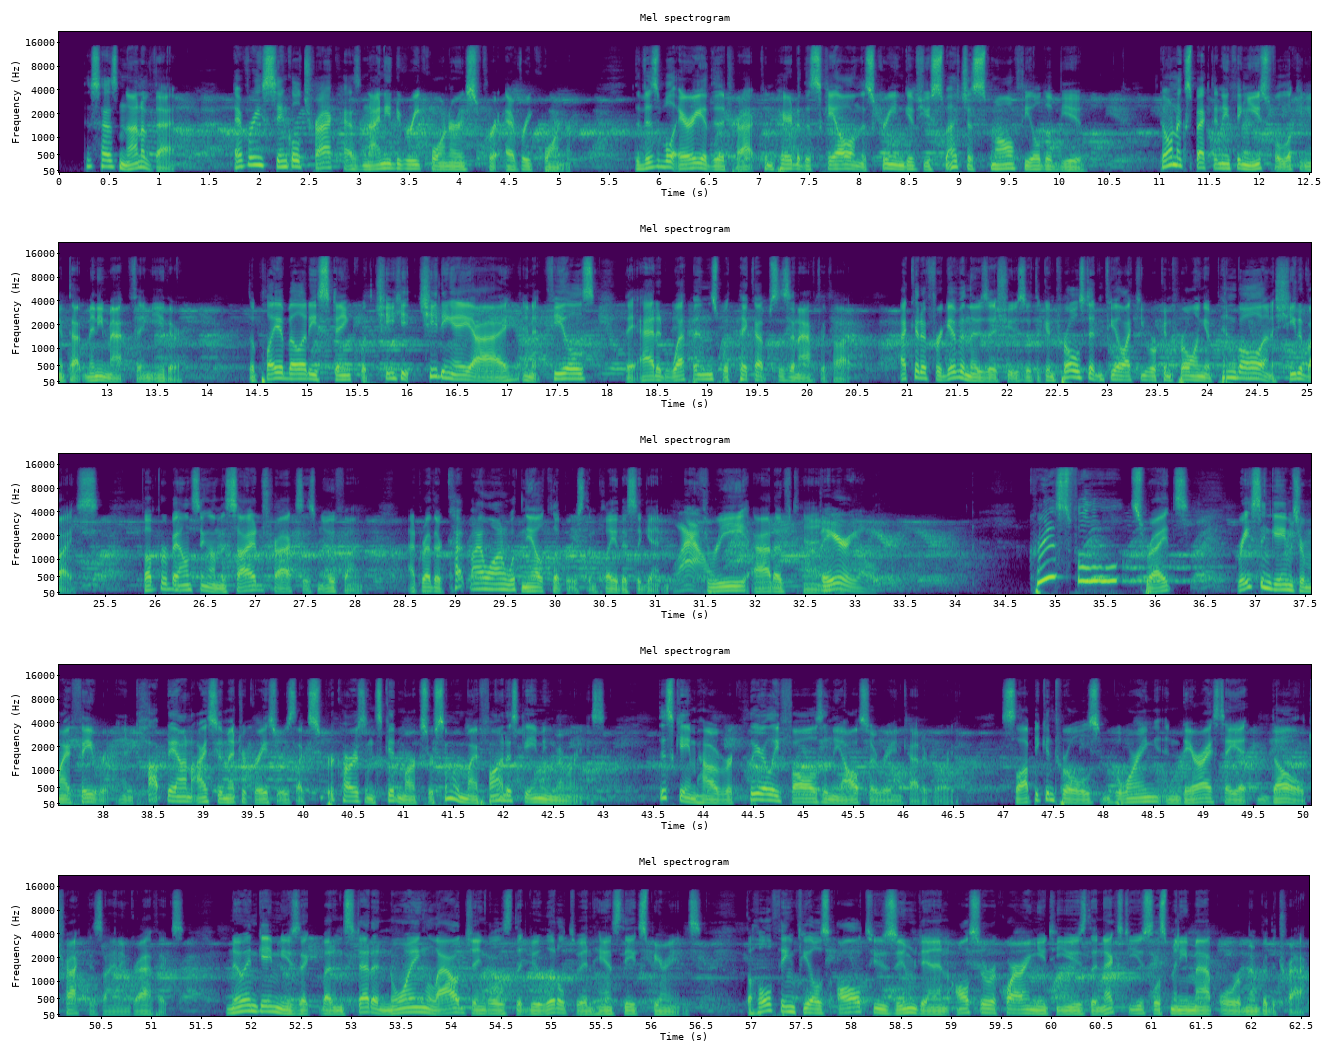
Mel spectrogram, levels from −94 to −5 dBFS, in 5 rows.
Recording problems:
echo of what is said; strong; throughout; 440 ms later, 10 dB below the speech

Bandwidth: 14.5 kHz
